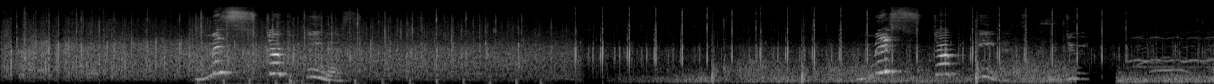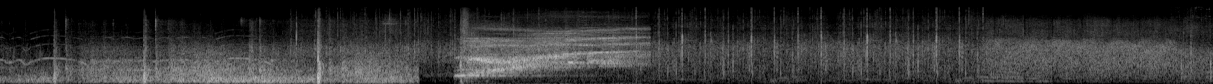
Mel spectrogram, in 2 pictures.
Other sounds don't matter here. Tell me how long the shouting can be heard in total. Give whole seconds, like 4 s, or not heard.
6 s.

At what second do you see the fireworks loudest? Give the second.
15 s.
